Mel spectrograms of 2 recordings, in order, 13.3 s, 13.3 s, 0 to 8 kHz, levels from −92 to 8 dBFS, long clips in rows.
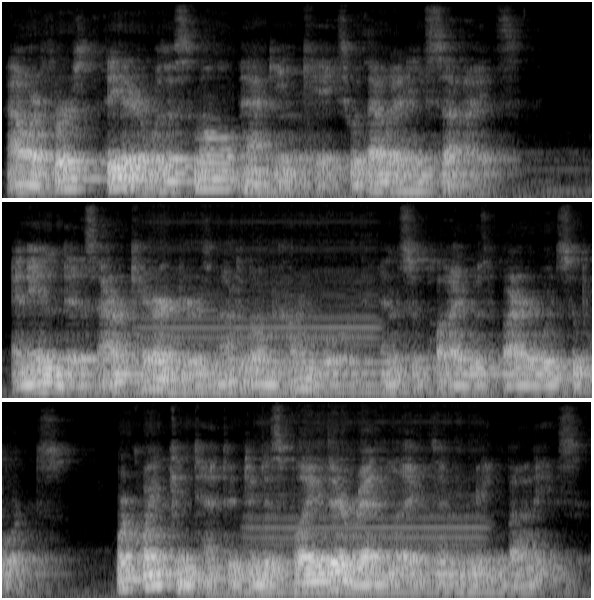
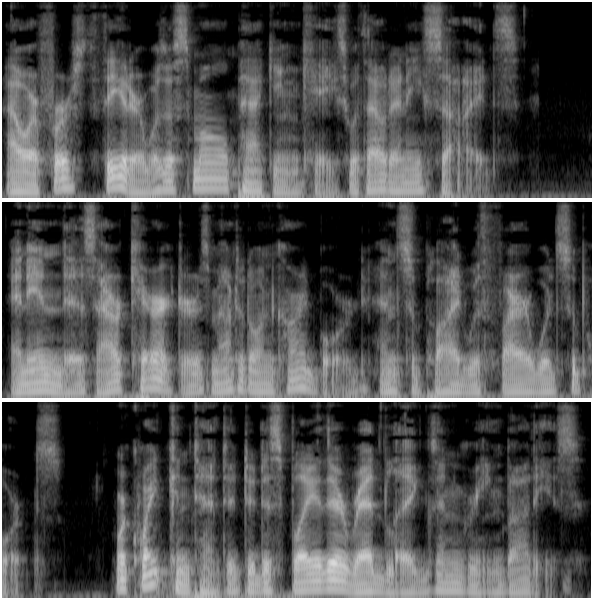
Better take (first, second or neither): second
